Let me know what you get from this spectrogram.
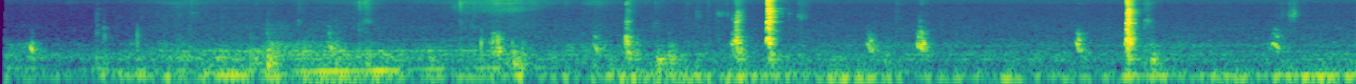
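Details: A pet chinchilla indoors suddenly hiccups in the morning with brief, sharp clicking sounds, several seconds apart at irregular intervals.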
